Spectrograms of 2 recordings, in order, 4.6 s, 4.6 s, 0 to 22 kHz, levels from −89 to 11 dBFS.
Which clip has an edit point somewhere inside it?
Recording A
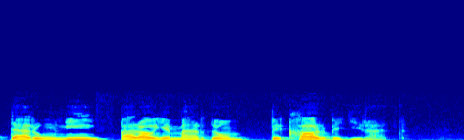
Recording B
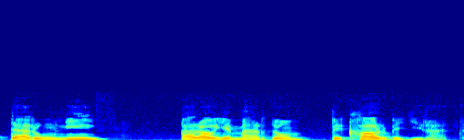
A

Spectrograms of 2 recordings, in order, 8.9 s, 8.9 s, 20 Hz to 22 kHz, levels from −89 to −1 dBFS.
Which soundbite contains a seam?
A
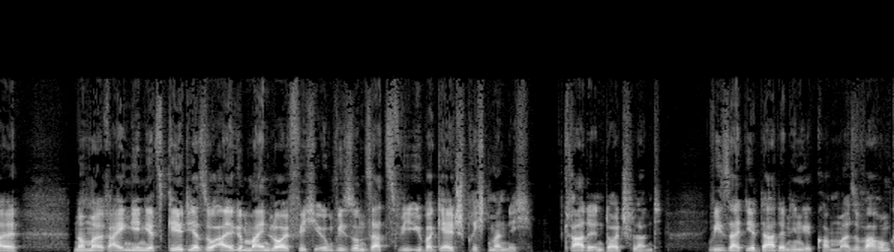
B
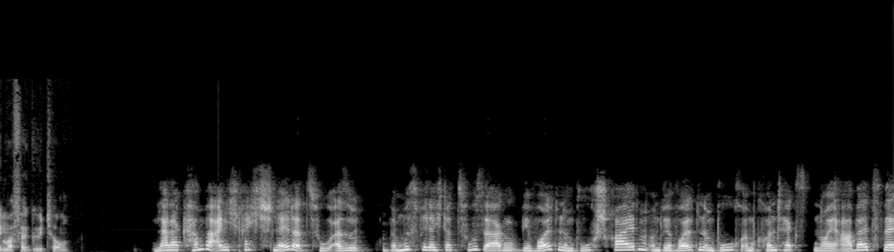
A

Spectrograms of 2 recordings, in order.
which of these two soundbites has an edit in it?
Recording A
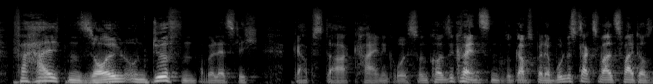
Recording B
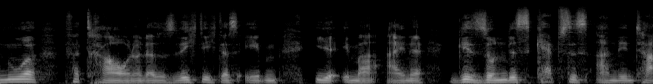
A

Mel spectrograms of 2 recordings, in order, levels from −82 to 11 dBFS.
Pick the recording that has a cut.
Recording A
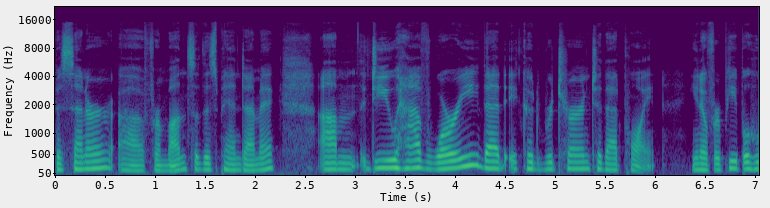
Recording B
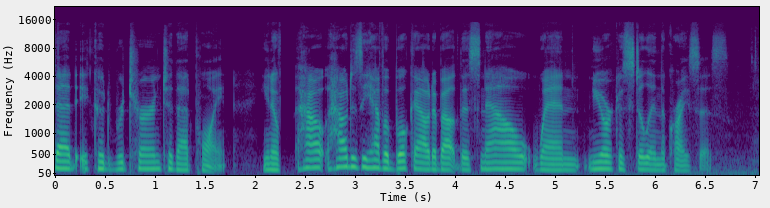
B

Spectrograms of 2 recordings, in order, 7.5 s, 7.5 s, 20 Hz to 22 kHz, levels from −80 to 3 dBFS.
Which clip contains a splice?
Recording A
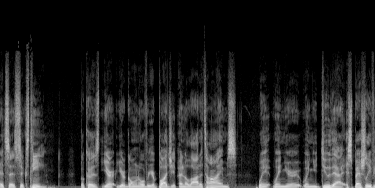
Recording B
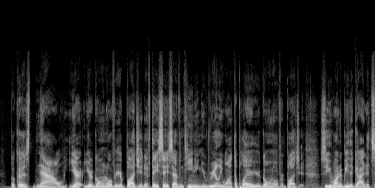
A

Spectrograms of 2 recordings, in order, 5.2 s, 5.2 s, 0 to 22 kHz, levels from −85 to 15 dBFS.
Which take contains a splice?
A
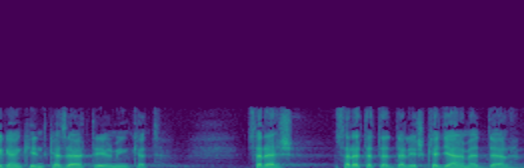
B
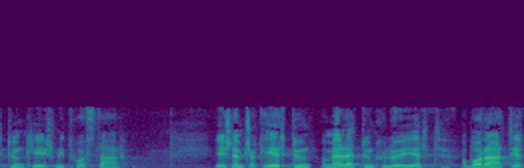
B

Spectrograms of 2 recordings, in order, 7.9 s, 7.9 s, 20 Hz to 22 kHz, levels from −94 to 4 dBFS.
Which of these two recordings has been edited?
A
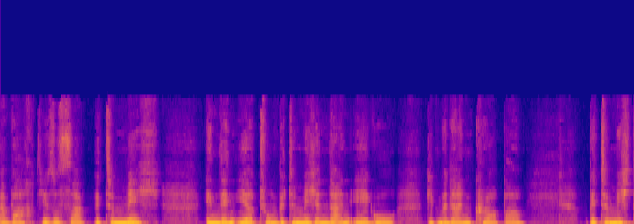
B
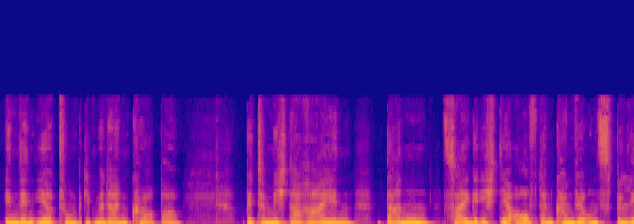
B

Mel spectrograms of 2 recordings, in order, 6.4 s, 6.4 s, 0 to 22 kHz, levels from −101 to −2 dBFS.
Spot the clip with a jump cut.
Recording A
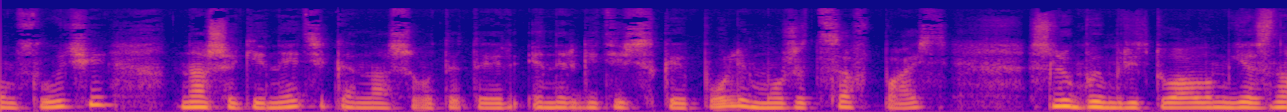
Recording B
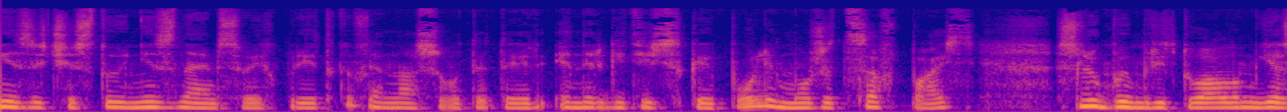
B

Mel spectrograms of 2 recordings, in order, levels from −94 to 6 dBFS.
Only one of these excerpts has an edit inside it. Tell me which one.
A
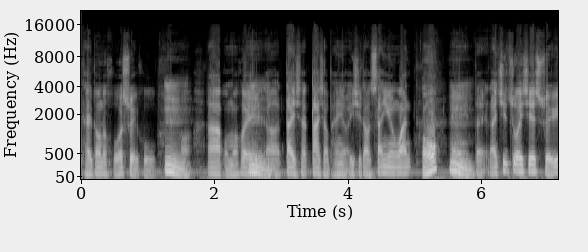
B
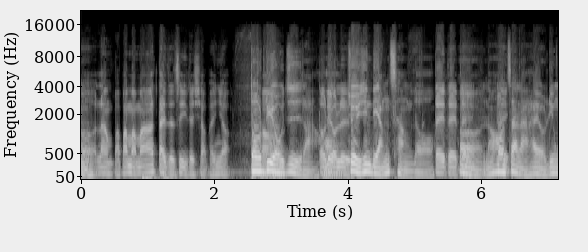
A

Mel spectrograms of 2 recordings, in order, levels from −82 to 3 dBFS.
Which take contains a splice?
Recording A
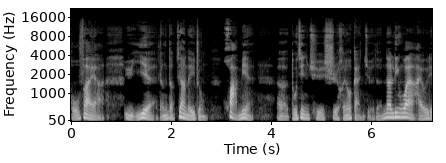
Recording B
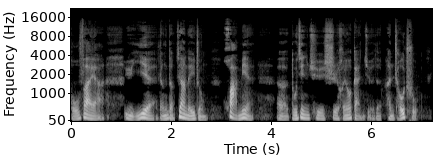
B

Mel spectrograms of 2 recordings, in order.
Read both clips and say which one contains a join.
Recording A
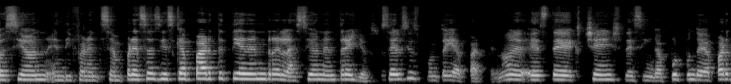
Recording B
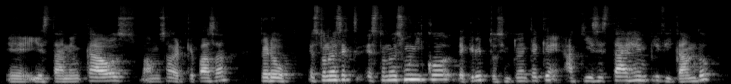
A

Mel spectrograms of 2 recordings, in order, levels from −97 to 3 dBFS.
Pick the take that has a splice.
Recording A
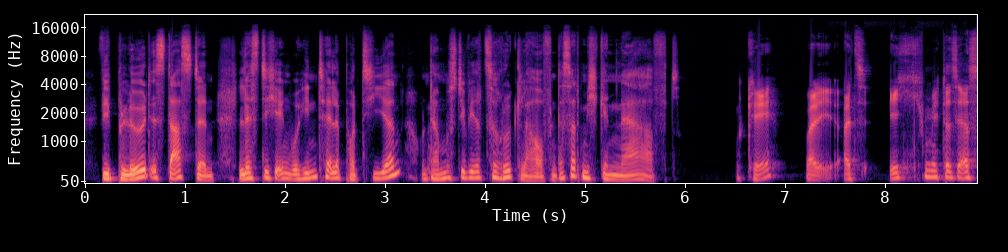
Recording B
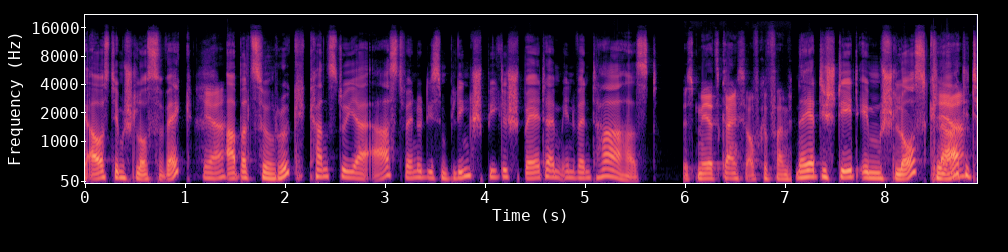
B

